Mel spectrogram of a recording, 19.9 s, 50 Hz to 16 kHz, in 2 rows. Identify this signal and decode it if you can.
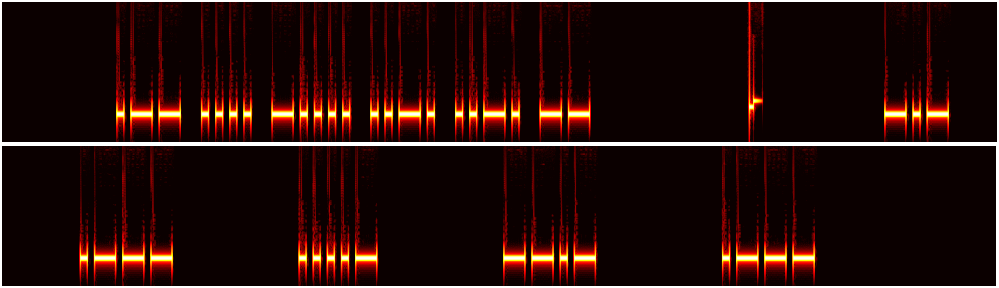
Morse code, heard as a keyed tone, about 17 wpm, spaced as for 9 wpm, 700 Hz. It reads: WH6FFM KJ4QJ
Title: USA Call Signs - 6x Character Spacing - 17wpm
